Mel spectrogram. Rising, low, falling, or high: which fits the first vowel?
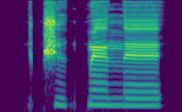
low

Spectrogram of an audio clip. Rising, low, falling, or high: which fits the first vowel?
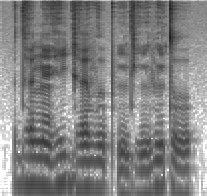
high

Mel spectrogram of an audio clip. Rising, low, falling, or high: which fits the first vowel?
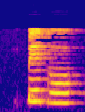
high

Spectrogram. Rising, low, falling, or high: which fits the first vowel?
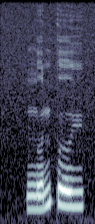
rising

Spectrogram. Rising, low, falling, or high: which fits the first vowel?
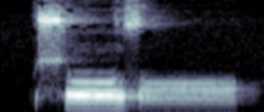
high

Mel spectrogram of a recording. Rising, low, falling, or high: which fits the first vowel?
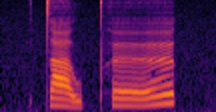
low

